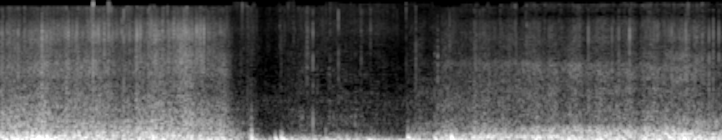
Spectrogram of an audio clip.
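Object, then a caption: Polyethylene foam packing bag. A pink polyethylene foam packing bag, folded flat and held in both hands, is scratched across its textured surface with long nails. The result is a dense, continuous rustling scrape with a heavy low rumble. Midway it thins to a quieter, sparser patch before the full scratching returns.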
